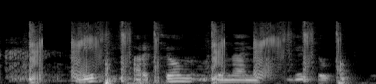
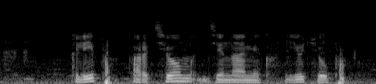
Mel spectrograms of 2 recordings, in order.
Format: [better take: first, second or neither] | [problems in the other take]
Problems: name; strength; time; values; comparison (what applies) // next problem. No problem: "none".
second | noise reduction (classical method WPE with log-MMSE)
